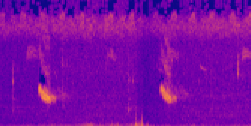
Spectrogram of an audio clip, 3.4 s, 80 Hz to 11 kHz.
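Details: One of two Purple martins at Charles E. Price Memorial Park, Middletown, Delaware, on 28 July 2013, gives two clear, downslurred chirps about two seconds apart, over a steady low rumble of wind and a soft thump.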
